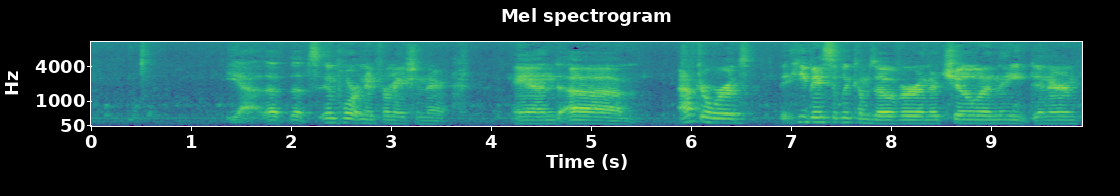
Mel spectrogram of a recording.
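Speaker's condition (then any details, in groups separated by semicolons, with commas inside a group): No condition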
